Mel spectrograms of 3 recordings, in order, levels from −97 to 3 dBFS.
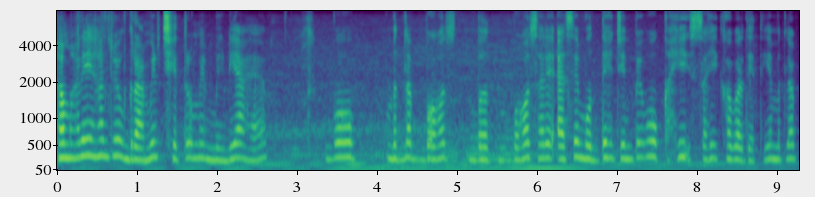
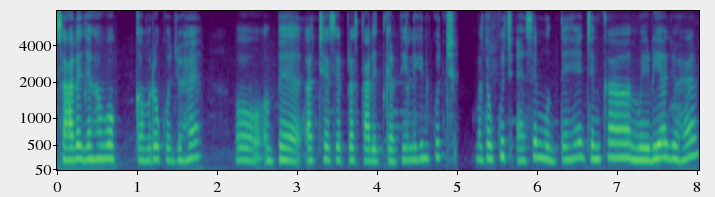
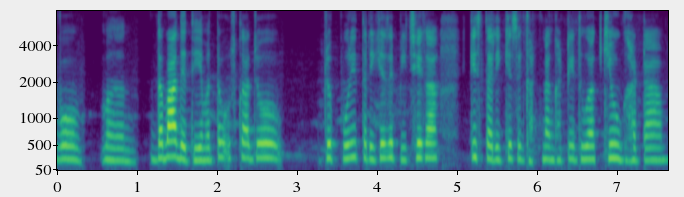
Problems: background sounds at intervals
